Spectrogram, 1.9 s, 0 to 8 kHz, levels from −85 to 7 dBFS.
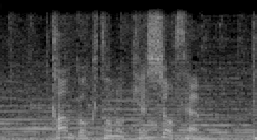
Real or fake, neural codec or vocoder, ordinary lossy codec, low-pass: fake; vocoder, 44.1 kHz, 128 mel bands every 256 samples, BigVGAN v2; none; 7.2 kHz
